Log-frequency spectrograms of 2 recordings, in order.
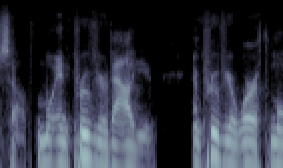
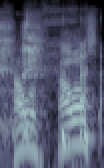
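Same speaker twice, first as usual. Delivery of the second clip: rising from firm to louder, higher; building emphasis; 8 semitones higher, 7 dB louder than usual. Real, not acted. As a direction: push the second how else up and out. Emphatic rhetorical repeat.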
